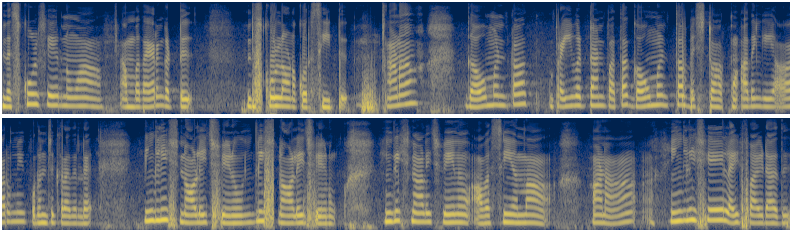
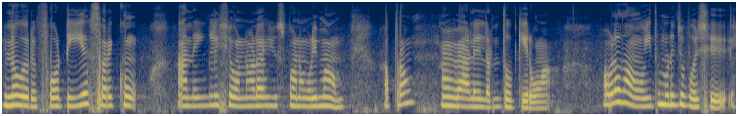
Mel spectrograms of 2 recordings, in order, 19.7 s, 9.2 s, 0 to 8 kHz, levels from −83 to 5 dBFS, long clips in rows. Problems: none marked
